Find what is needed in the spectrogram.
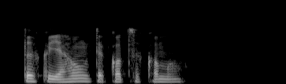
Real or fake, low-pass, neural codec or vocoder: fake; 5.4 kHz; vocoder, 24 kHz, 100 mel bands, Vocos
